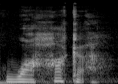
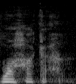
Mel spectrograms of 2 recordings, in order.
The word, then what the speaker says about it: Oaxaca: It's pronounced Oaxaca. – That place. – Yeah. – I thought he said a word. – Oaxaca or whatever. Oaxaca, yeah. – That's a place? – It's Oaxaca.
